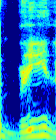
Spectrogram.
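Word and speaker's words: breathe: ब्रेथ नहीं होकर के ब्रीद है.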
